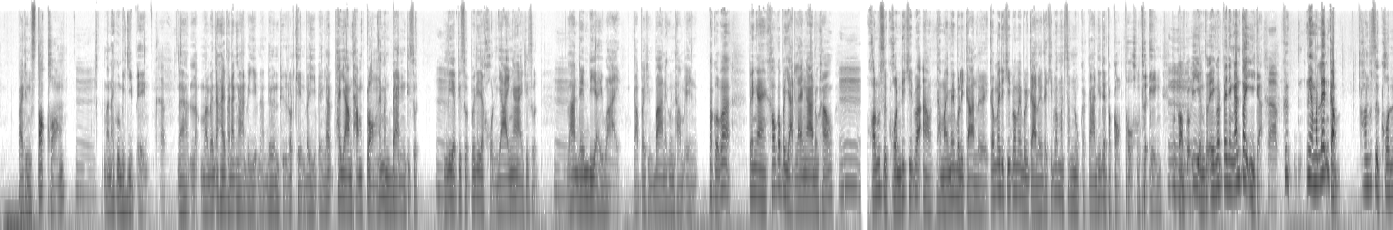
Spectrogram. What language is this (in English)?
Thai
